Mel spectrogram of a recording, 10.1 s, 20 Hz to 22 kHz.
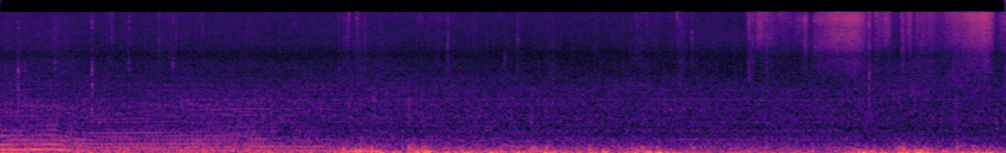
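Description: Inside the cabin of a 2020 Mazda CX-30 on the move: the 2.5-litre four-cylinder engine hums steadily for the first few seconds, under low tyre and road rumble. The rumble takes over after that, and a rising hiss joins it for the last couple of seconds.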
